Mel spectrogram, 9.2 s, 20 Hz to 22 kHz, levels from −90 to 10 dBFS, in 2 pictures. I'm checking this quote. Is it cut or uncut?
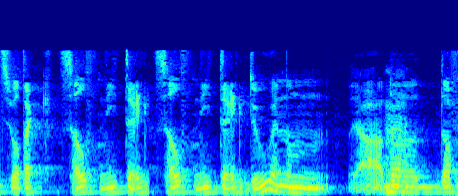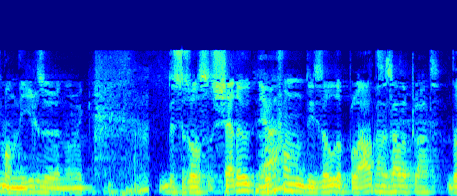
cut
